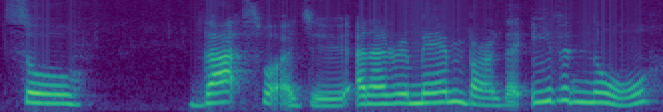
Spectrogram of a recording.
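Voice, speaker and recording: A woman's voice: fairly high pitch, unhurried, a little mellow. A woman life coach giving a live motivational talk to viewers, emphatic and fond of repeating phrases for effect.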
